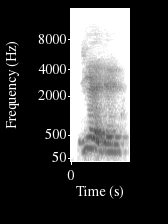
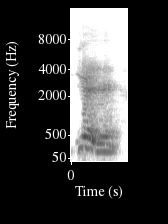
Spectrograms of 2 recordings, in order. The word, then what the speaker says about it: llegue: Now we have our formal usted command, and the affirmative one, for the verb llegar, which is a GAR verb, and it's pronounced llegue, llegue.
